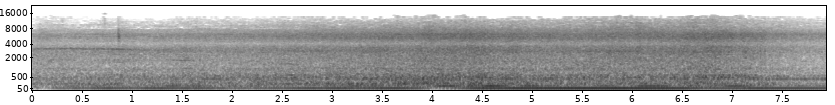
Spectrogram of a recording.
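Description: Coaches of a passenger train running through the station at speed: a steady rush of wheel and rail noise with a low hum under it, loudest in the second half.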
